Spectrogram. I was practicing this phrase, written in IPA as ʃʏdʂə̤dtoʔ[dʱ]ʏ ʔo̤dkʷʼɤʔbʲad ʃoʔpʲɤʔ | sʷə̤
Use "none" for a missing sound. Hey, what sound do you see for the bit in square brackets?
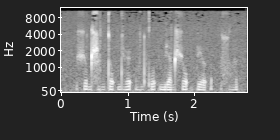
dʱ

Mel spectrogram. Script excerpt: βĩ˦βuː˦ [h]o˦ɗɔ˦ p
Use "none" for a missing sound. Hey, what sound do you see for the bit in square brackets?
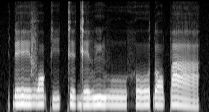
h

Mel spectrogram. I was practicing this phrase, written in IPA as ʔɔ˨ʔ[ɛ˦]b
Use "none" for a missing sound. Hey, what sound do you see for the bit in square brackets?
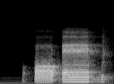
ɛ˦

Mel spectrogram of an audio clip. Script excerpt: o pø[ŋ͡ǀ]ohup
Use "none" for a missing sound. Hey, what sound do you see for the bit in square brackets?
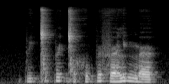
ɡ͡ǀ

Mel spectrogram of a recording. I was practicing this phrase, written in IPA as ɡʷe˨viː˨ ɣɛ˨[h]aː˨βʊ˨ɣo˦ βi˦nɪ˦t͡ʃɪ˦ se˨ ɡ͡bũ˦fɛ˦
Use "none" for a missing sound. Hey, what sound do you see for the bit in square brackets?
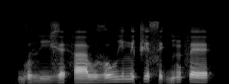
h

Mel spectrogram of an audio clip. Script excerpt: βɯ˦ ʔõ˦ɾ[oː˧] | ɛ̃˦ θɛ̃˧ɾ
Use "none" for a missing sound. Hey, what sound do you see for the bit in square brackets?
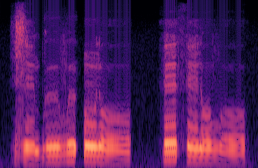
oː˧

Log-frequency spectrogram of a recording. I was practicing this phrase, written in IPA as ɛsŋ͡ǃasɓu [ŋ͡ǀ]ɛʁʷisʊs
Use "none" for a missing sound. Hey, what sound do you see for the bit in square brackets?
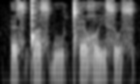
ǀʰ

